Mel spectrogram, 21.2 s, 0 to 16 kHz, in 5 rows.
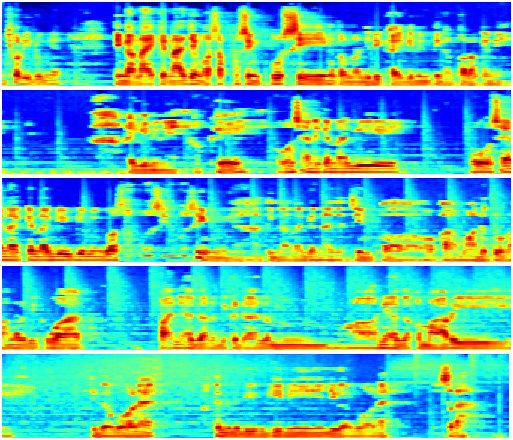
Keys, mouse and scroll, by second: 1.3-3.5 middle drag, 4.2 click, 6.4 click, 7.2 click, 7.7 middle click, 8.7 click, 10.3 click, 10.9 click, 11.5 click, 12.3 middle click, 13.1 middle click, 14.1 click, 14.8 click, 15.6 middle click, 16.4 click, 17.0 click, 17.4 click, 18.1 middle click, 19.5 click.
